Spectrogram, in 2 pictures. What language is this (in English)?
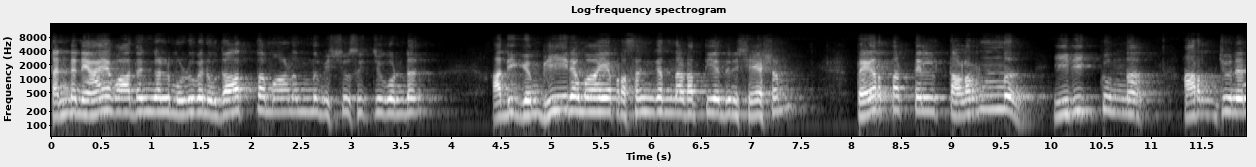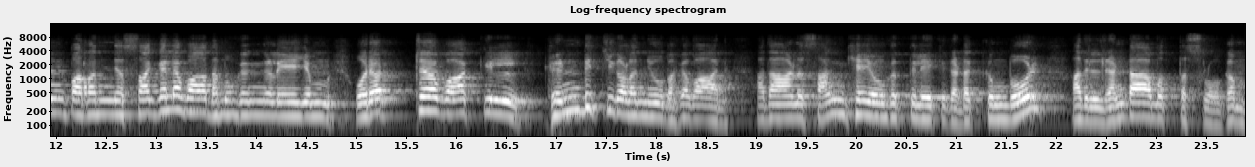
Malayalam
